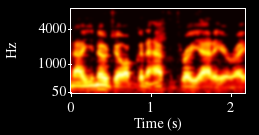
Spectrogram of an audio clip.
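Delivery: quick, quiet whisper. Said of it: "he, he whispers in my ear".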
